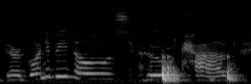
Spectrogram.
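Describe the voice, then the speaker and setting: A woman's voice moves in very wide pitch swings. Noticeable background noise can be heard. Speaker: business chamber executive. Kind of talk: live interview. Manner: a little quiet; animated, uses hands. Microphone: too quiet.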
